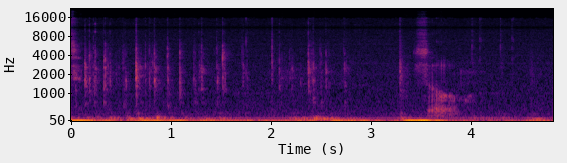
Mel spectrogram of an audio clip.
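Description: Steady clatter of computer keys as someone types a WordPress post, rapid irregular clicks close to the mic, running under a man's occasional speech.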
